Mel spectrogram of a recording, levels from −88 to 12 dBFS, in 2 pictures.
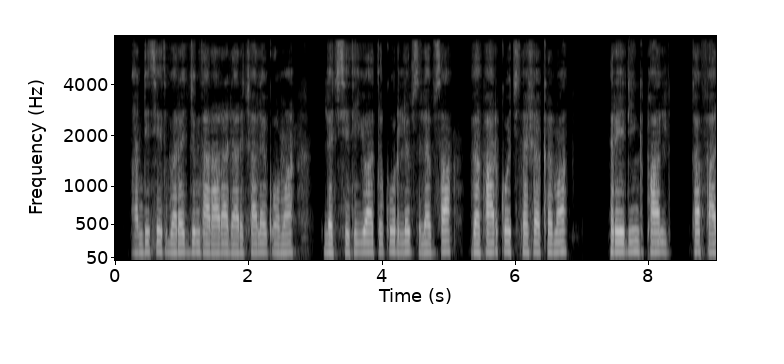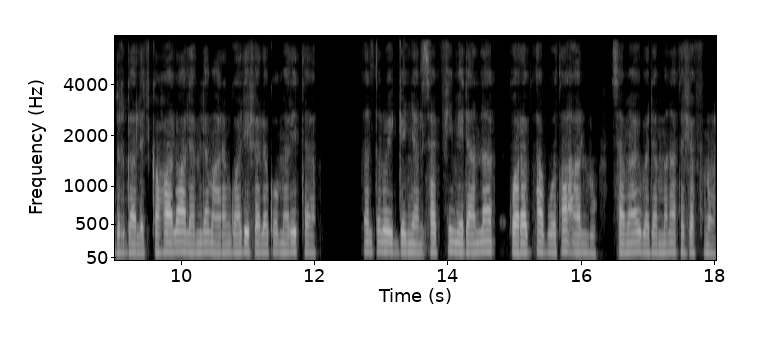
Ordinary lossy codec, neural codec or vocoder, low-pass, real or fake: AAC, 32 kbps; codec, 16 kHz, 16 kbps, FreqCodec, smaller model; 7.2 kHz; fake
